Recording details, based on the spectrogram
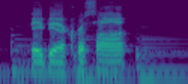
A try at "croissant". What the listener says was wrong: Croissant is French. You don't pronounce the R like that.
